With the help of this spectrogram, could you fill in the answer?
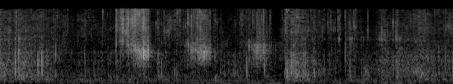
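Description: Both hands press, squeeze and crush small, brittle pieces of dry pink soap shavings and flakes in a bowl with their fingertips. The sound is a dry, bright crunching and crinkling, with the loudest burst of crackle early on and smaller crunchy swells after it. Faint crackles continue in between.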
